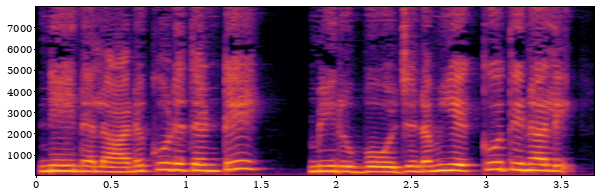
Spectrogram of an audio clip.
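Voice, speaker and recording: A spiteful young daughter-in-law, acted by a woman, with a high voice. She is curt and defiant, a sharp-tongued wife in a cartoon family tale. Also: measured pace. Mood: pushy.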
